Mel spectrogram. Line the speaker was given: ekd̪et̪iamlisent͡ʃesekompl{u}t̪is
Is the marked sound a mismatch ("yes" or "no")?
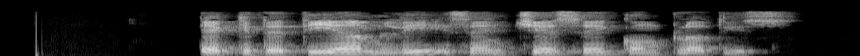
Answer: yes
